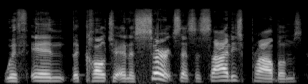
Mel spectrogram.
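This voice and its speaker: Relaxed talk-radio host, higher voice. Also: male voice, moderate pace, no echo, clean studio sound. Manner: relaxed explaining with fillers and laughs.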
